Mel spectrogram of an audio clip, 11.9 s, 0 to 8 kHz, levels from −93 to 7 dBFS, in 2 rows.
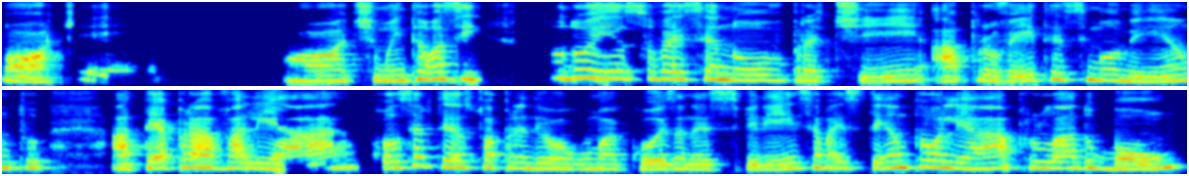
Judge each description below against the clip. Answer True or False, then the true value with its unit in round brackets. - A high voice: True (210 Hz)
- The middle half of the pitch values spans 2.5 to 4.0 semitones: True (3.7 semitones)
